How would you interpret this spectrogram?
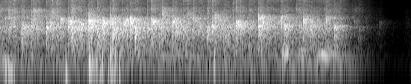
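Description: An evening talk audience at the Crack the Code space applauds the night's guest in a dense, steady wash of many hands clapping at once, holding a fairly even loudness for about three and a half seconds before cutting off abruptly into silence.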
